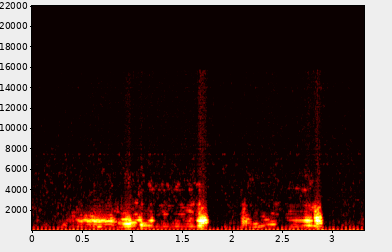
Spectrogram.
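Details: Rutting Carpathian stag, a red deer of the Bucovina mountains, calling in the breeding season, 29 September 2022. Several short, hoarse, broken grunting roars of uneven length, with sharper bursts near the end, over a soft rhythmic low hum.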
